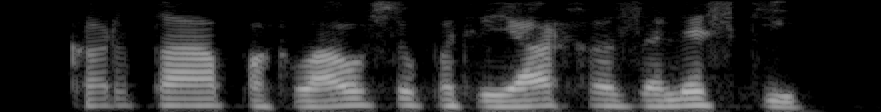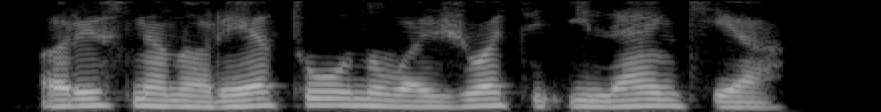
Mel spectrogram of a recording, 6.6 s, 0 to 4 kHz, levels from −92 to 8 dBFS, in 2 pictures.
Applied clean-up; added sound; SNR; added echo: neural mask model Resemble Enhance denoiser.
